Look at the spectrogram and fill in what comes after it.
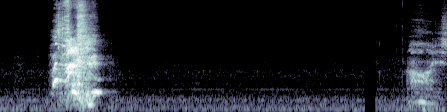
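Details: A single sharp sneeze in a quiet room, one of several in a sneezing spell, then a voice begins; sneeze.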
